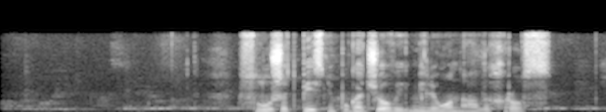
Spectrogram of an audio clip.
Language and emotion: Russian, neutral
